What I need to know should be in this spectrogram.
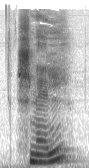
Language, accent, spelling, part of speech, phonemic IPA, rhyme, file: German, Austria, schnell, adjective / adverb, /ʃnɛl/, -ɛl, De-at-schnell.ogg
- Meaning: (adjective) quick, fast; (adverb) 1. quickly 2. again; quick; used after a question to imply that one ought to know the answer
